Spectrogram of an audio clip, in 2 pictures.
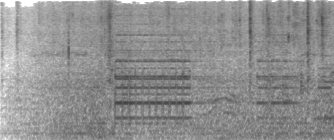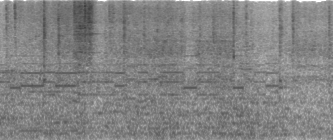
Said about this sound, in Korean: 담배 연기가 자욱한 카지노. 쉴새 없이 슬롯머신이 돌아갑니다.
